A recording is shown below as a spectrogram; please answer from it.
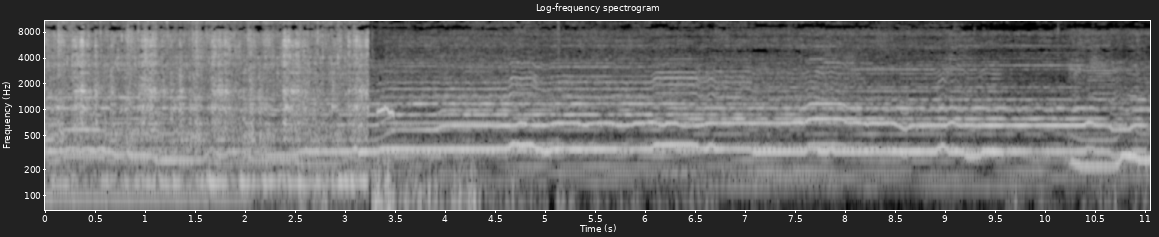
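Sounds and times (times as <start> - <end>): water splashing into a pot: 0.0 - 3.2
music with sustained melodic tones: 0.0 - 11.0.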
